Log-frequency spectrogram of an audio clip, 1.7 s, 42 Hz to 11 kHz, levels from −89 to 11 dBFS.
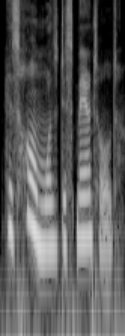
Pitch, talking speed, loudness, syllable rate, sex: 210 Hz, 145 wpm, -15 LUFS, 4.0 syllables/s, female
